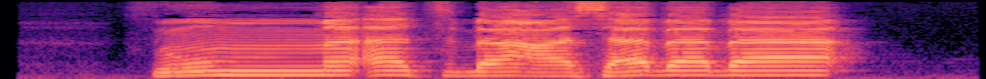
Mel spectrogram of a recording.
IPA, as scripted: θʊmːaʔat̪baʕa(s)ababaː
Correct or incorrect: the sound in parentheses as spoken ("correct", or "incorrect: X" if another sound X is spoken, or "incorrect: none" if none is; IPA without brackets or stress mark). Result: correct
